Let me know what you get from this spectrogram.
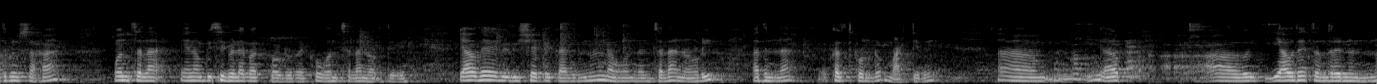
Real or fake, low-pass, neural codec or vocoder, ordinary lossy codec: fake; 7.2 kHz; codec, 16 kHz, 8 kbps, FreqCodec, larger model; none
